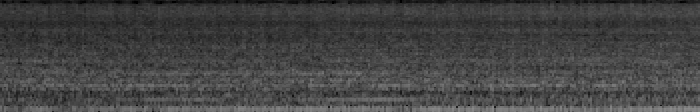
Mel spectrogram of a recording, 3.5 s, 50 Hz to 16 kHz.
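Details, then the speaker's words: 1978 BMW E21 316 barn find running on 32-year-old fuel, original coil, bad condenser replaced, warming up, possible water pump leak: even, steady four-cylinder idle with a low hum, no misses or knocks. "Um, but yeah, it sounds I mean, listen to it. It's just beautiful. I can't believe it's actually running on the fuel that's in the car."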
